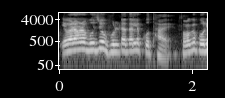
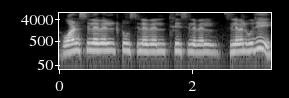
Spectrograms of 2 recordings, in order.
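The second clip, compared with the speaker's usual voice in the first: ordinary talk, nothing marked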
